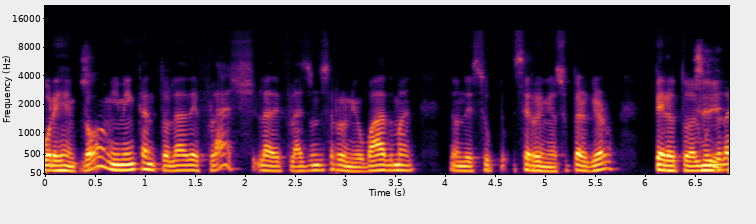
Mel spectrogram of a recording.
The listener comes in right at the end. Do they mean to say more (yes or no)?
no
